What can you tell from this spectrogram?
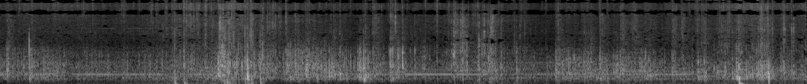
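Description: Upright vacuum cleaner running over carpet. A steady motor tone sits under a dense crackle and rattle of confetti and small debris being sucked up, with a few low thumps as the head is pushed back and forth.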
